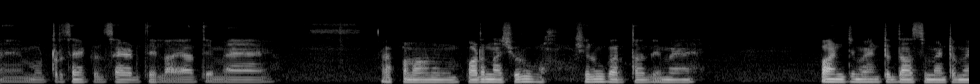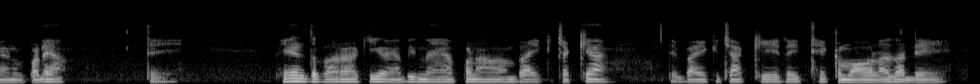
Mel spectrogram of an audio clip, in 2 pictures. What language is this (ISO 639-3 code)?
pan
